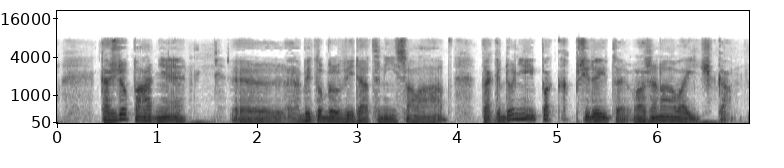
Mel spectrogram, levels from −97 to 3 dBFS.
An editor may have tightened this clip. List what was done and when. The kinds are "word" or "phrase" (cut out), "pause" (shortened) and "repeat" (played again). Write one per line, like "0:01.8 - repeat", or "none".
none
